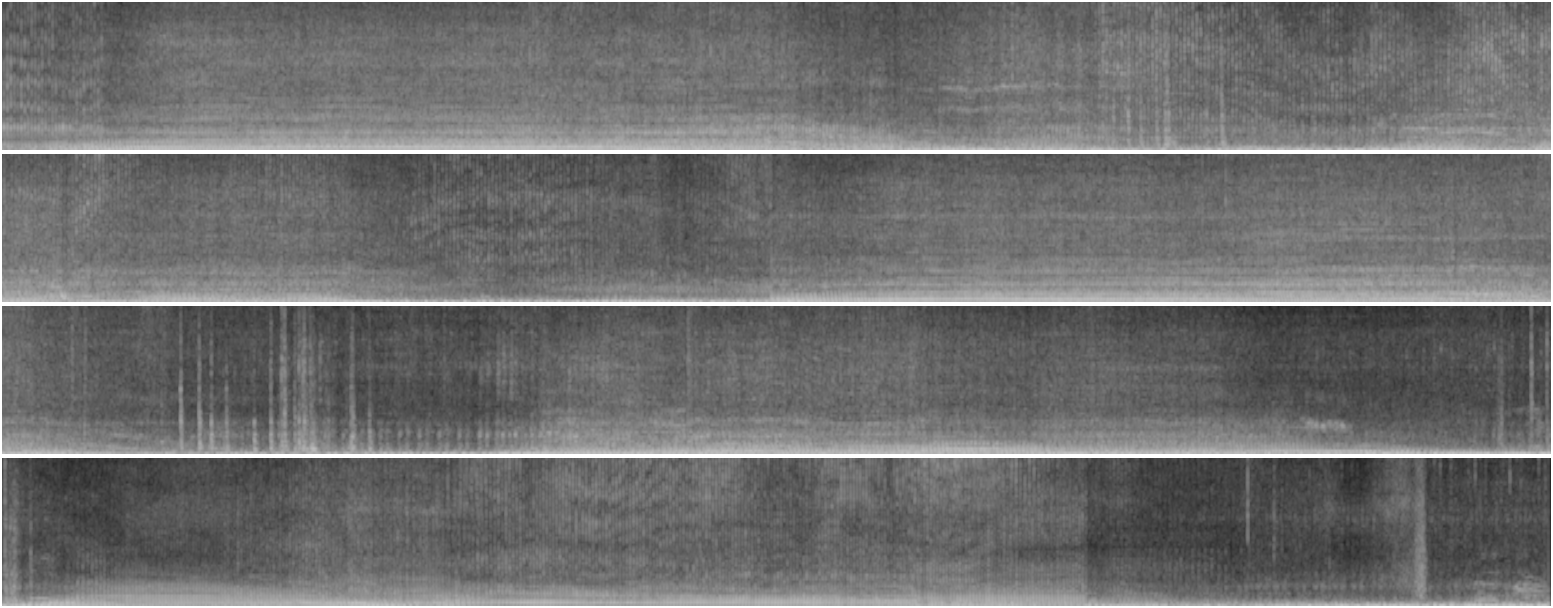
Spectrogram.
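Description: ATV engines revving hard through deep, soft snow, the pitch climbing and falling in several long surges as the quads work to keep moving.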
